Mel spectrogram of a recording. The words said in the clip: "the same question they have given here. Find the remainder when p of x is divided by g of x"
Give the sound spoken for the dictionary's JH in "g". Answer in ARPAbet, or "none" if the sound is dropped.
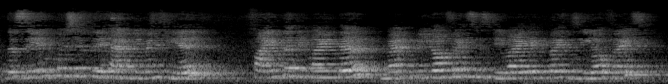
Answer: Z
